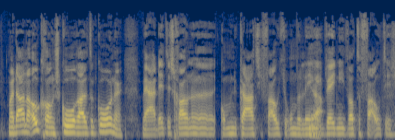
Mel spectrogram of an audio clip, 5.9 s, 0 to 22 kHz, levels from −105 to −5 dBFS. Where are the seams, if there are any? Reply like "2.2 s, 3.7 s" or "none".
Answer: 3.2 s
